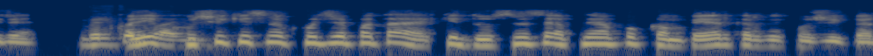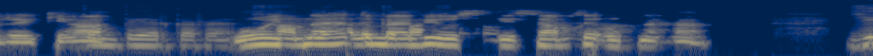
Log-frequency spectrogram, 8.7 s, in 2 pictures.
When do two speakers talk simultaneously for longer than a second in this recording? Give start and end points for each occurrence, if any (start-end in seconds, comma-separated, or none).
5.6-7.6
